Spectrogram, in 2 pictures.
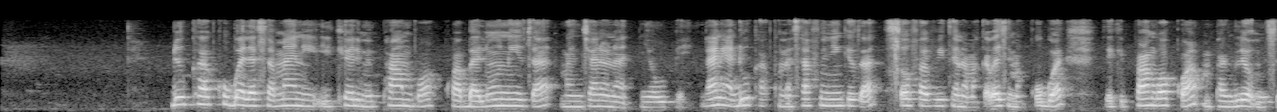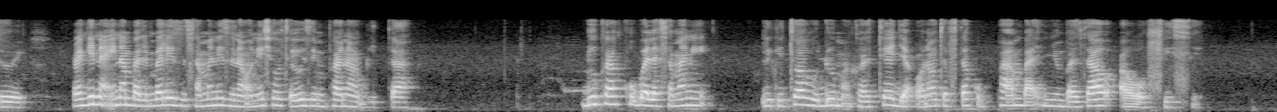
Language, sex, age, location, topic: Swahili, female, 18-24, Dar es Salaam, finance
